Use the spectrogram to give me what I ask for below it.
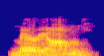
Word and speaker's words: Mariam: How do you say it? Mariam. Okay, I'm sorry. Susan corrected me there.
